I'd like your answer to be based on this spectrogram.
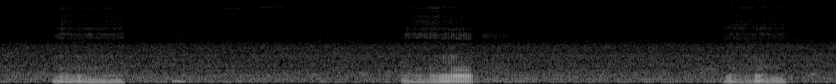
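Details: Sleeping Labrador Retriever snoring: three low, rattling snores on inhalation, about 20 a minute, over steady room hum.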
